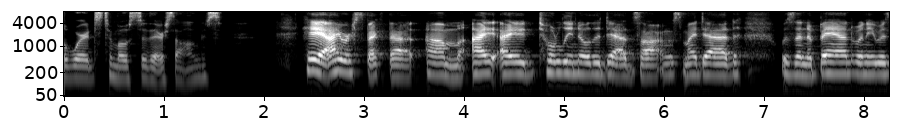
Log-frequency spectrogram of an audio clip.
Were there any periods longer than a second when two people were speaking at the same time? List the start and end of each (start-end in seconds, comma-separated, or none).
none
